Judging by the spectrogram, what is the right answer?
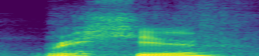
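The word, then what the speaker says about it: Rerir: reier of sonari reier wa that's how you pronounce it reier interesting so full Ryan daughter CI CI CI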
